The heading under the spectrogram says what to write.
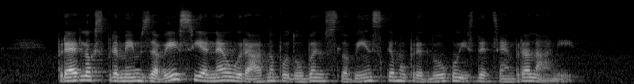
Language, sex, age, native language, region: Slovenian, female, 30-49, Slovenian, Drava region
